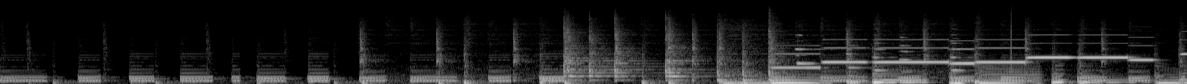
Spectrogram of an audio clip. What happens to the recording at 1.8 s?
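Nothing goes wrong at 1.8 s; the audio plays through that moment intact, with no dropout, click or other fault.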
